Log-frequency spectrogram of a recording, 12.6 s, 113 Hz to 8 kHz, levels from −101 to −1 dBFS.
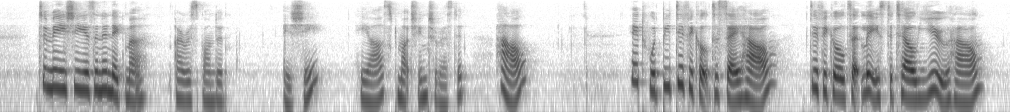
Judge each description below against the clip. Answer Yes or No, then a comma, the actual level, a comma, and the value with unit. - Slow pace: Yes, slow, 130 wpm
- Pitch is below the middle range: No, high, 210 Hz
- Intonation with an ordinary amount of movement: No, wide, 6.7 semitones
